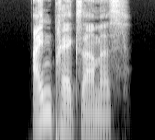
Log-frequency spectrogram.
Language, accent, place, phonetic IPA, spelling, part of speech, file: German, Germany, Berlin, [ˈaɪ̯nˌpʁɛːkzaːməs], einprägsames, adjective, De-einprägsames.ogg
- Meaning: strong/mixed nominative/accusative neuter singular of einprägsam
